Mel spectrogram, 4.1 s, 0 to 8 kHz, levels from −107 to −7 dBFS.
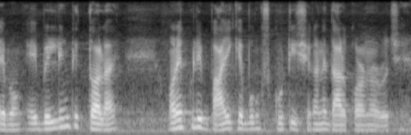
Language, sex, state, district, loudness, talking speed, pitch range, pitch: Bengali, male, West Bengal, Jalpaiguri, -25 LUFS, 205 wpm, 115-145 Hz, 135 Hz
